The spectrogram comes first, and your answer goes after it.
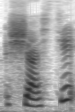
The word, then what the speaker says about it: счастье: Tu vois, dans le mot счастье, il y a beaucoup de consonnes, mais on ne les prononce pas toutes. Tu dis tout simplement счастье, счастье.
